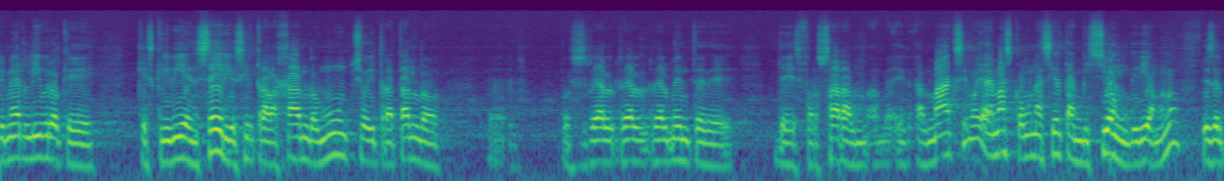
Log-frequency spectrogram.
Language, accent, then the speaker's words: Spanish; Piura, Peru; Yo desde que salí de Piura había querido escribir sobre una casa verde que conocí cuando era niño, en fin, un sitio que resultaba muy pintoresco y al mismo tiempo muy fascinante para las personas que teníamos pues 10 años en Piura, el año 45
